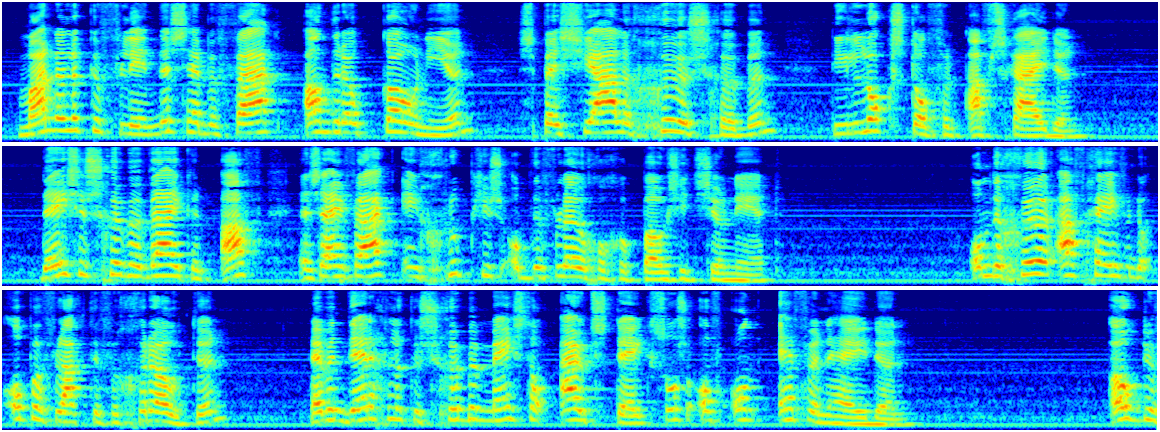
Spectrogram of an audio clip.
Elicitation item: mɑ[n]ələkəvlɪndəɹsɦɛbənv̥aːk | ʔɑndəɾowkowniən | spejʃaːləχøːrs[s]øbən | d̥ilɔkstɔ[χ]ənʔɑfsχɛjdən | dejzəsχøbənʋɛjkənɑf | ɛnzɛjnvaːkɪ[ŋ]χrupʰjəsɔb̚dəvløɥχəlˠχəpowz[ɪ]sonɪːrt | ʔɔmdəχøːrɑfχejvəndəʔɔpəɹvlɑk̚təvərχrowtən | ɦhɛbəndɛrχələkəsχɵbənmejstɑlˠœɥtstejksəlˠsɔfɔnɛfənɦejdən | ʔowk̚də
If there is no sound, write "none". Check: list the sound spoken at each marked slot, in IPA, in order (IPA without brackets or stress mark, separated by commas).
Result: n, χ, f, n, i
